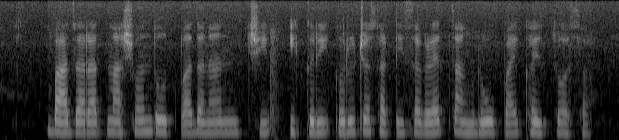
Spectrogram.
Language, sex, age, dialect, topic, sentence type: Marathi, female, 18-24, Southern Konkan, agriculture, statement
